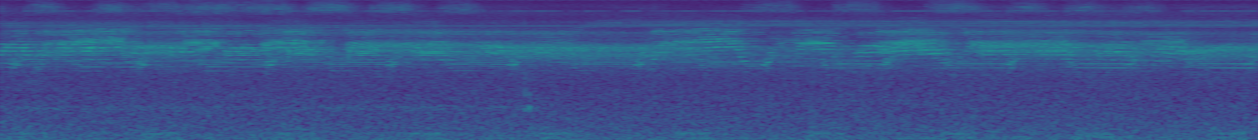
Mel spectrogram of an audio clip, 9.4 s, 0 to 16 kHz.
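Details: Robust cicada song recorded 24 July 2016: a steady, dense high buzz that swells and fades in waves about every second, with a thin pulsed shrill above it. A faint brief tone sounds near four seconds.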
